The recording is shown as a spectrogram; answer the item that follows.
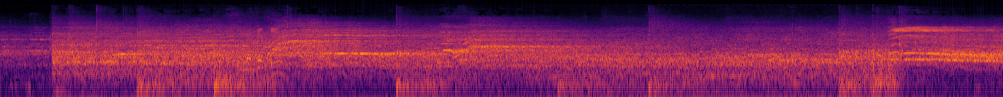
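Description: Volleyball strikes and thuds ringing out in a reverberant gymnasium, a few separate hits over the rally, under a steady din of overlapping players' shouts and spectators' voices.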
